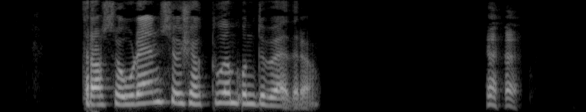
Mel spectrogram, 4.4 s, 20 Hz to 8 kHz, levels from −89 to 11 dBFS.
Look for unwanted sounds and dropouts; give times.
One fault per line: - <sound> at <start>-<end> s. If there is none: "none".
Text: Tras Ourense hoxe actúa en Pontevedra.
- laugh at 3.6-3.9 s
